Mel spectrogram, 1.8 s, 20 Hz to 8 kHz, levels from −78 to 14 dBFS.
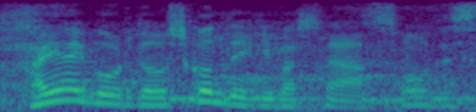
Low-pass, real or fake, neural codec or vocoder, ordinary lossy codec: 7.2 kHz; fake; codec, 16 kHz, 16 kbps, FunCodec, trained on LibriTTS, 50 frames a second; Opus, 64 kbps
